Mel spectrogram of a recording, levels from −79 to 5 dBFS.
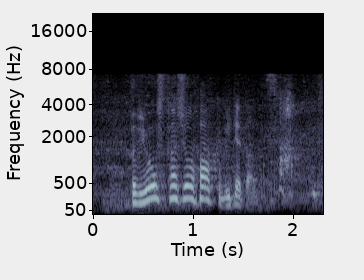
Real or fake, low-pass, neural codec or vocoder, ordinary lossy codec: fake; none; codec, 16 kHz, 1.1 kbps, Voila-Tokenizer; none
